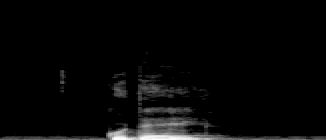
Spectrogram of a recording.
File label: danish hello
